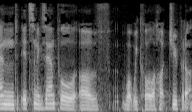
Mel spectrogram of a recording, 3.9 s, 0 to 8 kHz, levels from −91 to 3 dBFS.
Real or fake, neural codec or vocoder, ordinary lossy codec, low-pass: real; none; MP3, 32 kbps; 7.2 kHz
